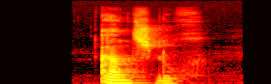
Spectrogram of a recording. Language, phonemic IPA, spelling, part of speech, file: Dutch, /ˈanslʏx/, aansloeg, verb, Nl-aansloeg.ogg
- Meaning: singular dependent-clause past indicative of aanslaan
